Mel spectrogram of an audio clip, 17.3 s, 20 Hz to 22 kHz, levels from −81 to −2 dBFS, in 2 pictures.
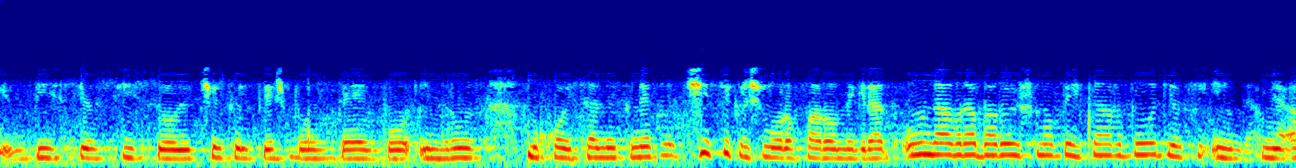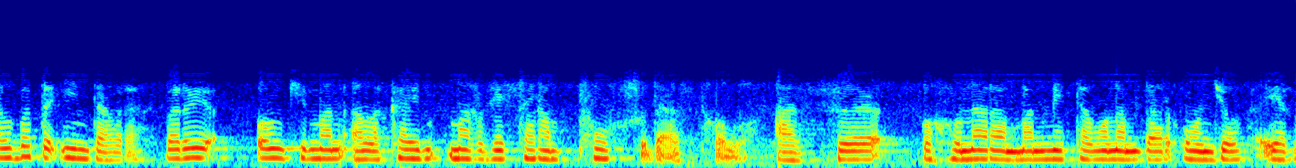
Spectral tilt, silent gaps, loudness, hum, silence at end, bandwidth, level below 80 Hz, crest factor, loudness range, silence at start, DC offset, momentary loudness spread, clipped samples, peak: -7 dB/octave; none; -17 LUFS; none; 0 s; 5 kHz; -50 dBFS; 12 dB; 3 LU; 0 s; under 0.1%; 7 LU; under 0.1%; -4 dBFS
